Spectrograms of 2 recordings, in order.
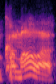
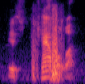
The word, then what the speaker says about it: Kamala: __ ] it's spelled it's spelled the same and everything kamala but she says it come kamala camila kamala camille we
